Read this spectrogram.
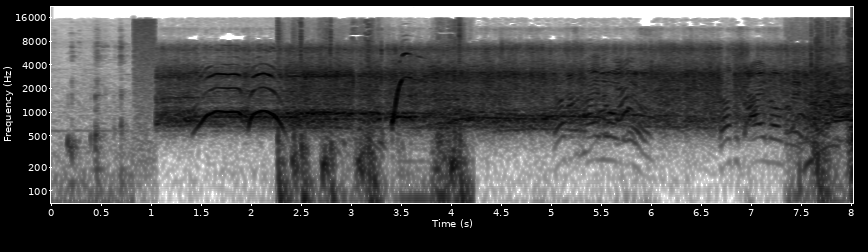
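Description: A studio audience cheers and applauds.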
